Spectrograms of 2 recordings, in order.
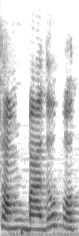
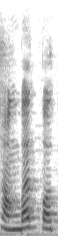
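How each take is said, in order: First: An 'o' vowel is sounded after the 'd'. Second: The 'd' is closed with no vowel after it. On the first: The speaker calls it wrong. "আমরা সংবাদও পত্র বলছি না" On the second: The speaker calls it right. "সংবাদপত্রই বলছি"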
